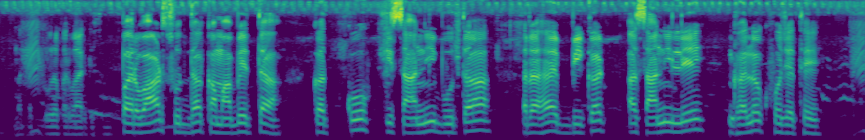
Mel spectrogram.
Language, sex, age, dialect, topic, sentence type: Chhattisgarhi, male, 18-24, Western/Budati/Khatahi, agriculture, statement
